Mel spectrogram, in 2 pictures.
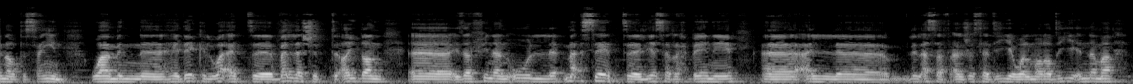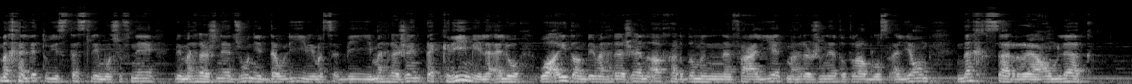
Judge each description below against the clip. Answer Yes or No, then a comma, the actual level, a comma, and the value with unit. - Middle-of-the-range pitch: No, low, 130 Hz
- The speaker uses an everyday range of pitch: No, narrow, 1.9 semitones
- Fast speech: No, average, 95 wpm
